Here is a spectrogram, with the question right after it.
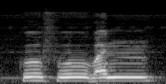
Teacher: काफ पेश कु, फा पेश फु, कुफु, वाव अलिफ दो जबर वन है, कुफु वन। तनवीन के बाद अगर अलिफ आता है तो वो नहीं पढ़ाता है, लेकिन नून की आवाज आती है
